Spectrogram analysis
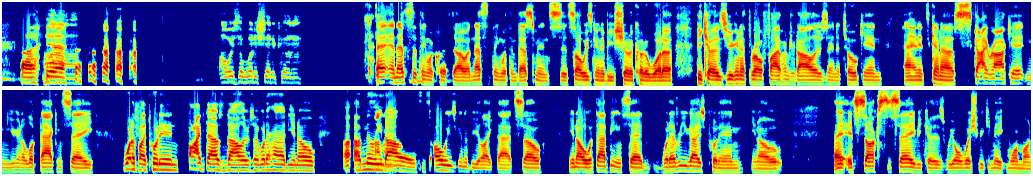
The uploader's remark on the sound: Affinity Sundown, recorded on Twitter Spaces, 4/6/22.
